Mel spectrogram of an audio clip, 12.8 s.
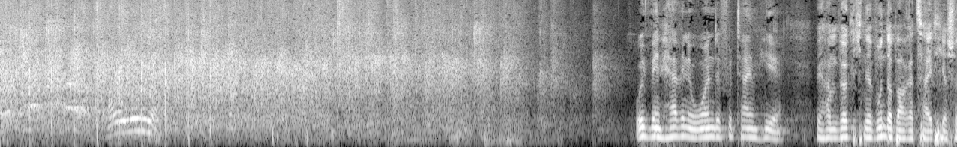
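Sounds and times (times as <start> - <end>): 
church congregation clapping at a revival service: 0.0 - 8.4
speech: 8.5 - 12.7.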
